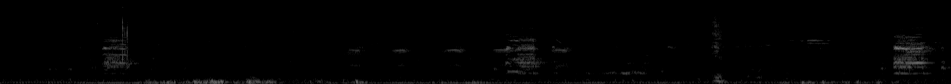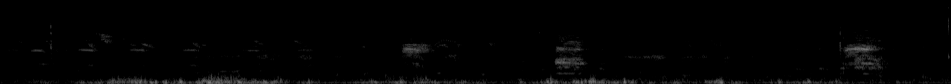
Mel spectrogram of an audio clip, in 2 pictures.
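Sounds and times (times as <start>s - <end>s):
chickens clucking: 4.9s - 8.0s, 8.6s - 18.4s.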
